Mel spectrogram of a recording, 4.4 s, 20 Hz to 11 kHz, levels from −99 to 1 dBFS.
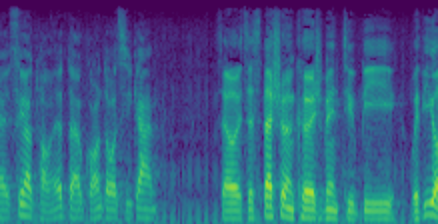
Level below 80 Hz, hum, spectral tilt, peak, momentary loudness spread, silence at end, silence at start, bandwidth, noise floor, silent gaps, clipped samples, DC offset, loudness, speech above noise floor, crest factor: -56 dBFS; none; -5.5 dB/octave; -2 dBFS; 11 LU; 0 s; 0 s; 9.4 kHz; -53 dBFS; none; under 0.1%; under 0.1%; -25 LUFS; 28 dB; 22 dB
